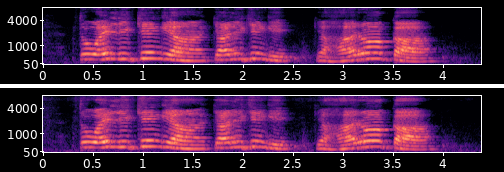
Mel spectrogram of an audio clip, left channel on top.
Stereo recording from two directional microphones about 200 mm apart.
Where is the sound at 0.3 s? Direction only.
10° right (ahead or behind).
